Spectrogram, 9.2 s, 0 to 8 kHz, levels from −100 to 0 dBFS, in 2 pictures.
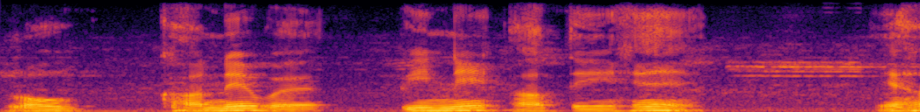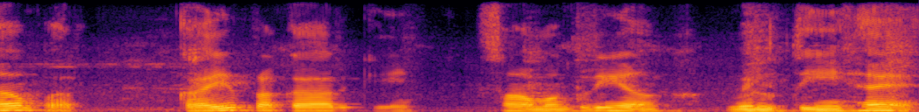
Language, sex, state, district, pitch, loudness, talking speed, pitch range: Hindi, male, Rajasthan, Jaipur, 110 Hz, -17 LUFS, 90 wpm, 110-120 Hz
